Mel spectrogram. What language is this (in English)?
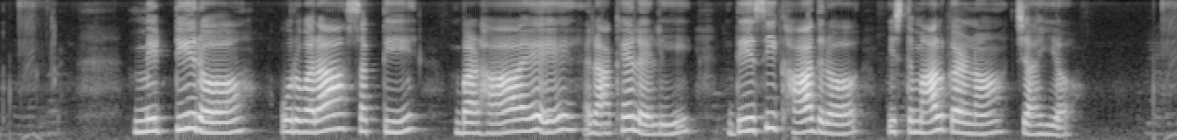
Maithili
